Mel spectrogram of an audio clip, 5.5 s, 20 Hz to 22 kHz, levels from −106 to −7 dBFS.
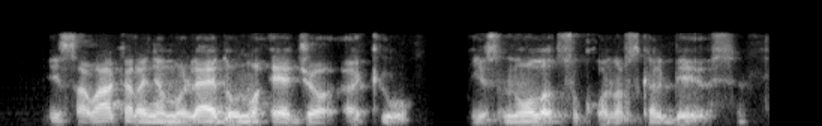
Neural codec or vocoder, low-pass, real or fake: codec, 16 kHz, 8 kbps, FunCodec, trained on Chinese and English, 25 frames a second; 7.2 kHz; fake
